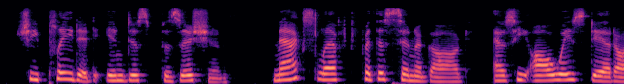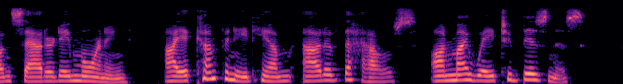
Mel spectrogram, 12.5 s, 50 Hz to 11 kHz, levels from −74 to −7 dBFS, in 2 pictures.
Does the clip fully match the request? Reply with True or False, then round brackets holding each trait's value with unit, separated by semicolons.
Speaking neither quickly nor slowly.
False (130 wpm)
